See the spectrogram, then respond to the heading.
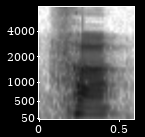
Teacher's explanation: উপরে দাঁতের আগা নিচের ঠোঁট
